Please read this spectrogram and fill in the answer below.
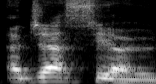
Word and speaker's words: Ajaccio: Ajaccio, Napoleon's hometown.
